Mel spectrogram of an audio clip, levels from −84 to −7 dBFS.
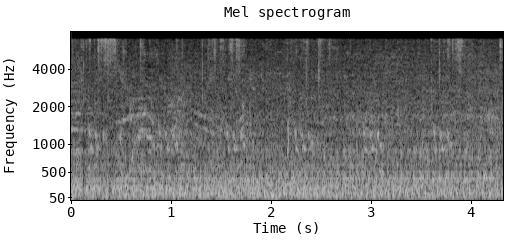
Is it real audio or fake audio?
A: fake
